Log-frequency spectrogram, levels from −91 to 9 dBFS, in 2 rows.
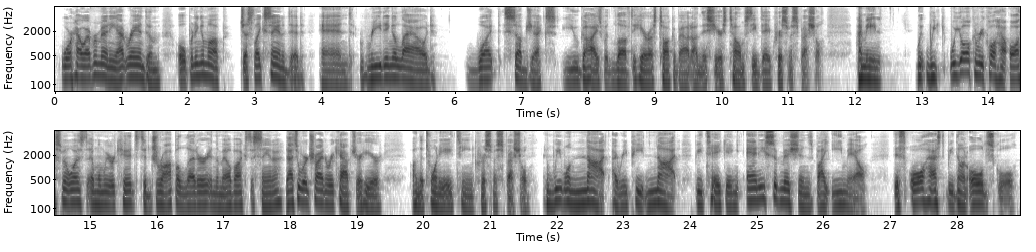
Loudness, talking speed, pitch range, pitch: -19 LUFS, 195 wpm, 115-140 Hz, 125 Hz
